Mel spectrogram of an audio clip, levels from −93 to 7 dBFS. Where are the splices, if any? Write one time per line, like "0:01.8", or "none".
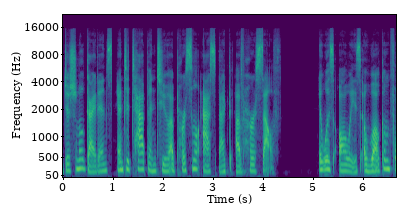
none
